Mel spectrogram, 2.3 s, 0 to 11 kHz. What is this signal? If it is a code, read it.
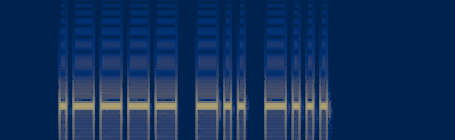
Morse code, heard as a keyed tone, about 35 wpm, 700 Hz. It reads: 1DB
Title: Three Challenging Letter-Number Combinations 35wpm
